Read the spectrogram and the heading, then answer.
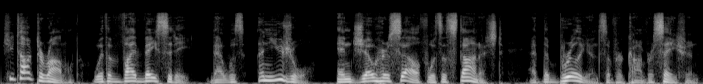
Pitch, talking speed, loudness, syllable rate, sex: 120 Hz, 180 wpm, -19 LUFS, 6.0 syllables/s, male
